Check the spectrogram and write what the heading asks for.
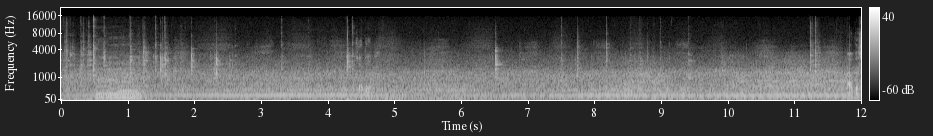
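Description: Occasional small sharp clicks of bicycle spokes being turned while truing a wheel, over a steady low engine-like drone that runs throughout.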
